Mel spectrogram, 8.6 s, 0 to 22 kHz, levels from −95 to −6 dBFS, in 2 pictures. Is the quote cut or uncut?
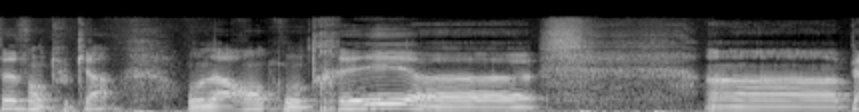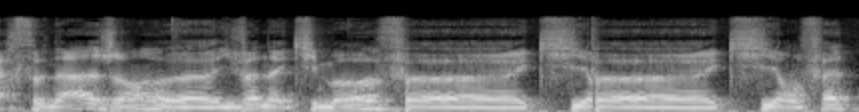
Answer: cut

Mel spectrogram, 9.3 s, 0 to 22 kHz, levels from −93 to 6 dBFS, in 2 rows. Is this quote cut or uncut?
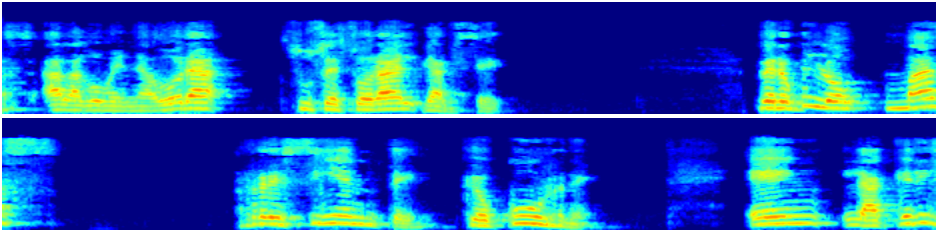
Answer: cut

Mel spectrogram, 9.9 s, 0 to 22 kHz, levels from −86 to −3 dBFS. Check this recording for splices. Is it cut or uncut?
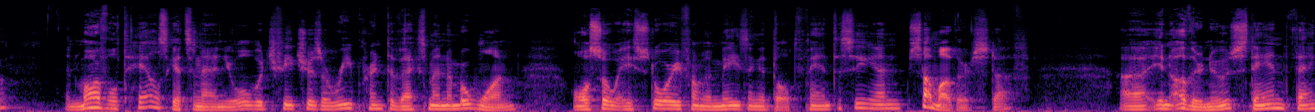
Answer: uncut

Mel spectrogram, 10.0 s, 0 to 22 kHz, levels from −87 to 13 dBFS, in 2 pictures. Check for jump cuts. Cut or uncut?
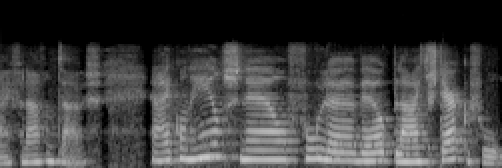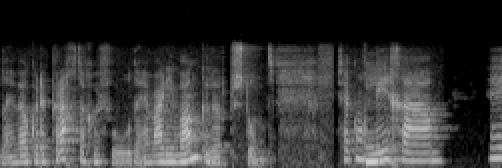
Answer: cut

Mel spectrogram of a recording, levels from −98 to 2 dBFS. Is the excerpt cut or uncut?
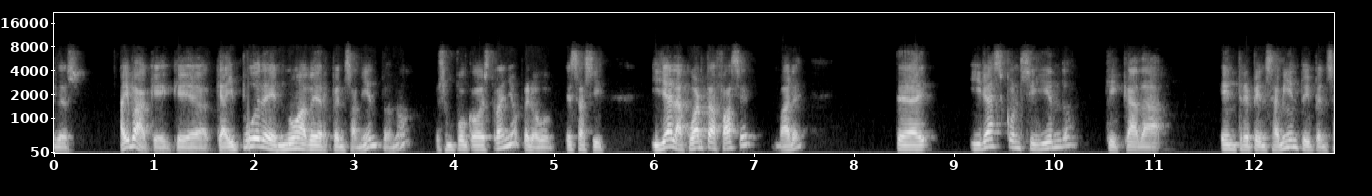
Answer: uncut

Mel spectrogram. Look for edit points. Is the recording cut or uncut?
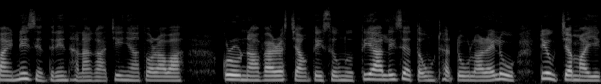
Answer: uncut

